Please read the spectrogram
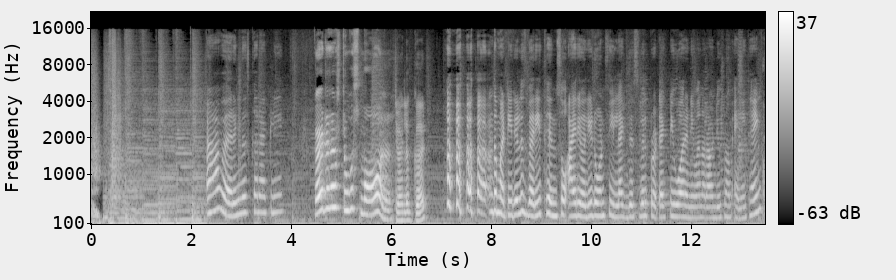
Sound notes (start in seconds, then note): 0.0 upbeat music; 7.1 chuckles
